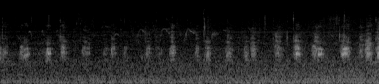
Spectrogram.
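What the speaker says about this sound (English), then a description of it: "these are all male ducks" Several male ducks quacking outdoors, a busy string of short nasal quacks repeating in uneven bursts, fairly close and clear over a soft background.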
